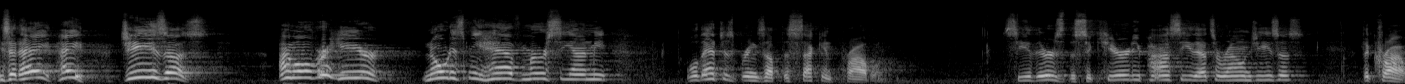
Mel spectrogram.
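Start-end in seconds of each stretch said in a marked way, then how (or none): 0.2-6.1 persistent, high, drawn-out shouting, loud over noise. Retelling a blind man calling out to Jesus: acting out a blind man shouting. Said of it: "it doesn't say that he stopped shouting".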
